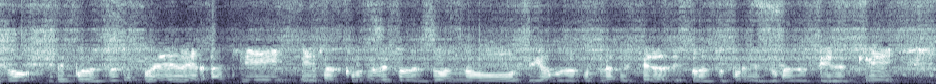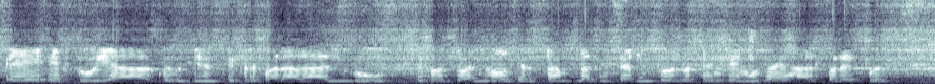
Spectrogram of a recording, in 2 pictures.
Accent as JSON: {"language": "Spanish", "country": "Colombia", "said": "Somos latinos, somos colombianos"}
